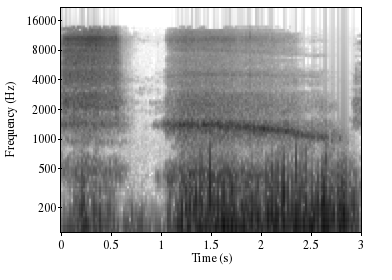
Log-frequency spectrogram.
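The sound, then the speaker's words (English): A person takes a deep breath in, pauses briefly, then blows it out in a long, loud, breathy exhale with a faint whistle. “Just take a deep breath, blow it out.”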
